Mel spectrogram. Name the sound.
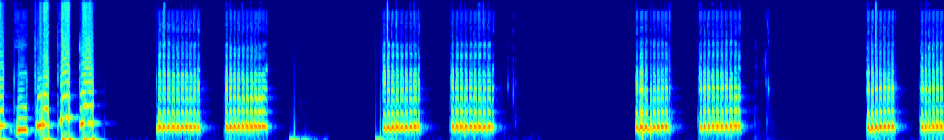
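telephone ringing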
